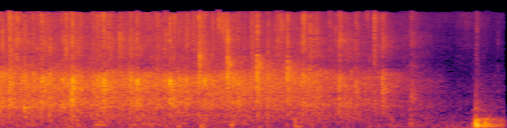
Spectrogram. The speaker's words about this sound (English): Obviously, we're not going to whoop and cheer, but why don't we just have a little polite ripple of applause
